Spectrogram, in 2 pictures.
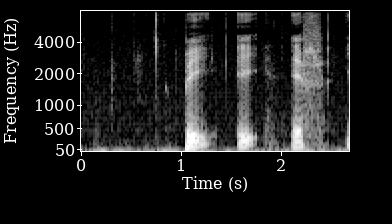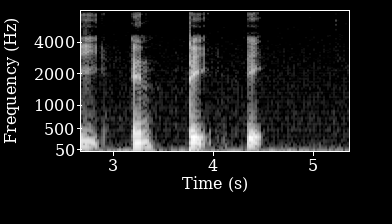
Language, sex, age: Danish, male, 32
